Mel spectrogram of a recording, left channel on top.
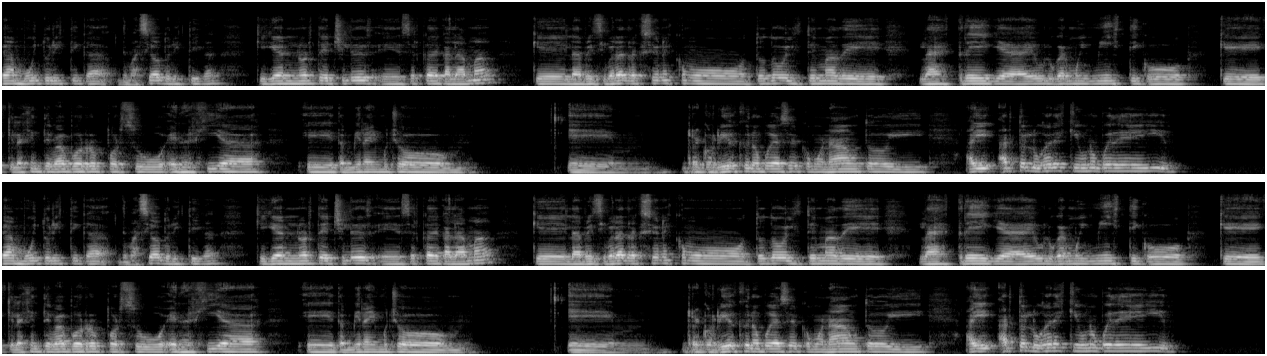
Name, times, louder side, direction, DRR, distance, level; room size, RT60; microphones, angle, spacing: voice 1, 0.0-2.2 2.6-4.9 5.3-11.8 12.2-15.2 15.7-17.3 18.3-19.2 19.4-21.9 22.3-24.4, right 1 dB, 30° right, 2.0 m, -20 dB
11.5 x 5.9 x 3.0 m
head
